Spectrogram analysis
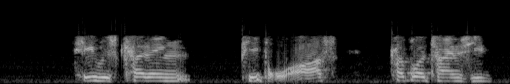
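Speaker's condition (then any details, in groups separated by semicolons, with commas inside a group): Cerebral palsy; diagnosed at three days old, low birth weight, breathing problems at birth, month in incubator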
